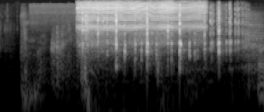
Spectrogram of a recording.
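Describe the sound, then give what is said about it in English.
A spray paint can hisses in a steady, bright burst lasting over a second while being spun, broken by quick rattling clicks as the can spins, after a brief mechanical rattle at the start. No one speaks. “And we're going to spray our spray paint.”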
